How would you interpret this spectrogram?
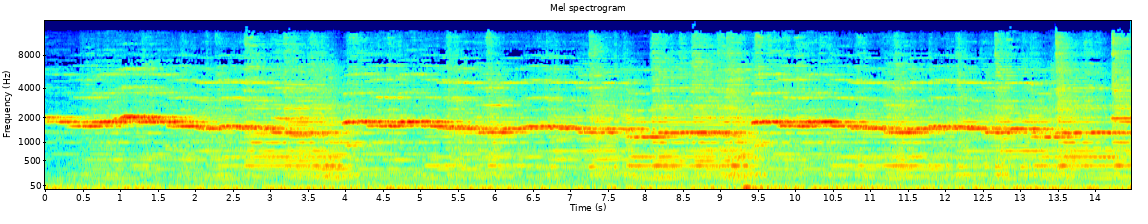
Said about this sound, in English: I played it a lot every time I was sad, and every time I was sad, penny whistle would help me.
